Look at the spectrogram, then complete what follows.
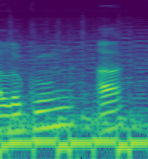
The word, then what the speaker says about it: Laguna: This is Laguna, or Laguna, as I've heard it pronounced.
